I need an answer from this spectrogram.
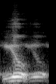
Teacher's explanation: حمزہ ساکن کو تھوڑا جھٹکے کے ساتھ ادا کریں گے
